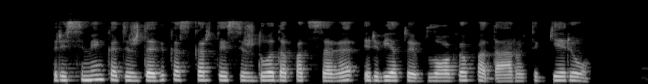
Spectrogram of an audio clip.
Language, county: Lithuanian, Telšiai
